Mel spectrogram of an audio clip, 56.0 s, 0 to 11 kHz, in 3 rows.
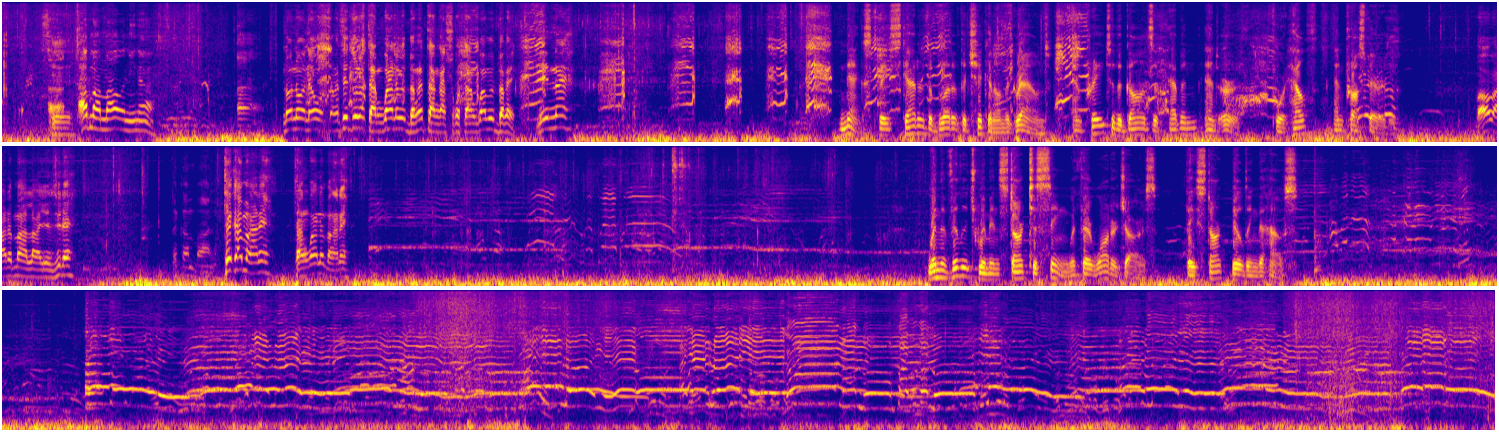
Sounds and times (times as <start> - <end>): Speech: 10.5 - 17.5.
